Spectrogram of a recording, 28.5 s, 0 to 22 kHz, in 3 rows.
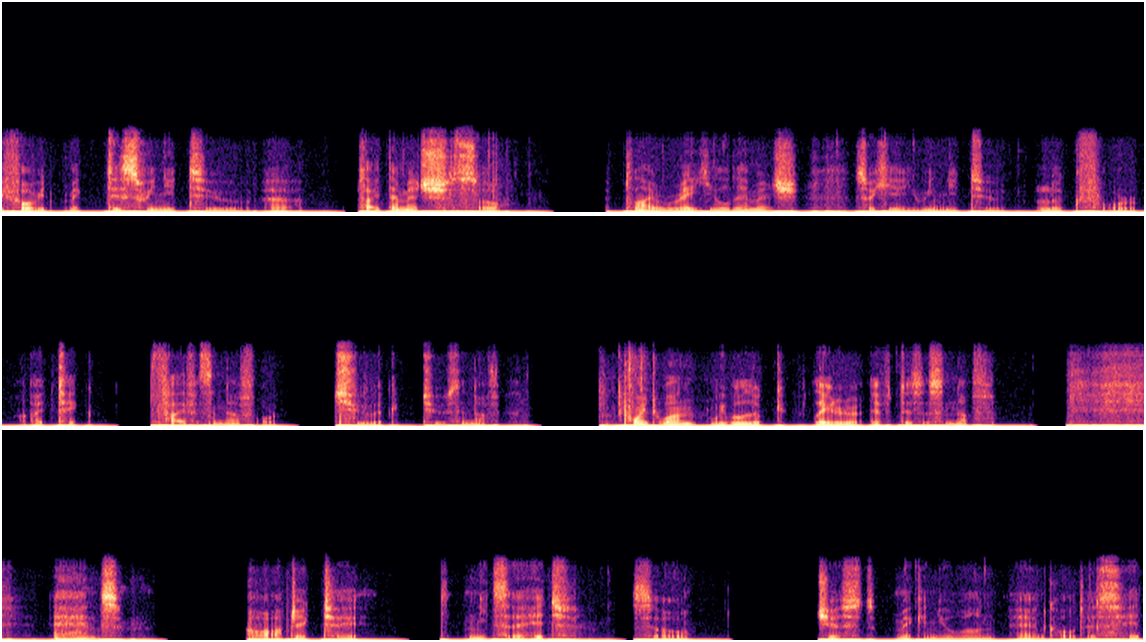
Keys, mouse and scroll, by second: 0.1-1.6 drag, 3.3-4.0 typing, 5.8 click, 10.8 5, 12.4 BackSpace, 12.5 2, 13.4 click, 14.6 1, 14.7 Return, 16.3 right click, 16.9 click, 18.5-19.6 right drag, 20.4 click, 28.0 typing.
